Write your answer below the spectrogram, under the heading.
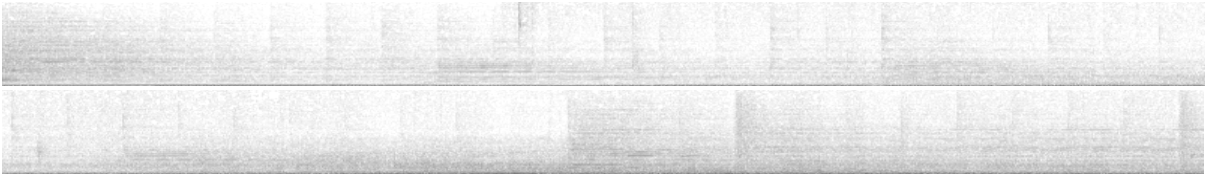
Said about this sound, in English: Military helicopters.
